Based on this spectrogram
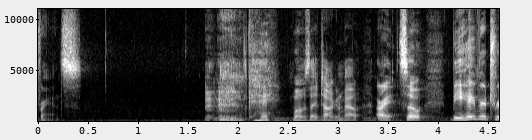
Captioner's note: clears throat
